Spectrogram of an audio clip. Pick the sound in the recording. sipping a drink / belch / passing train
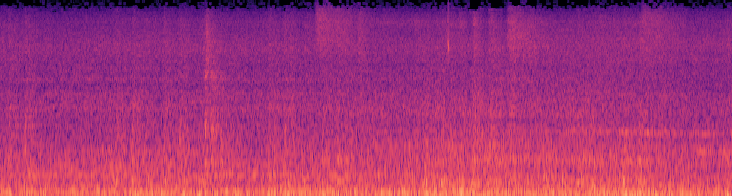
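passing train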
